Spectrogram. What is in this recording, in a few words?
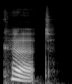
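"curt", British English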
